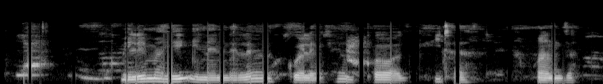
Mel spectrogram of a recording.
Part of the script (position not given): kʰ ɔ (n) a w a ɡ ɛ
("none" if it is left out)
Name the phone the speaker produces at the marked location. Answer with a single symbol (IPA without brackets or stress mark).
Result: none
